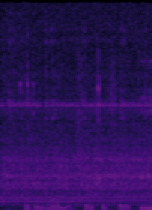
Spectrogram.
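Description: A man's voice spelling out a word letter by letter in short, separate syllables, over a faint steady high-pitched hum.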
